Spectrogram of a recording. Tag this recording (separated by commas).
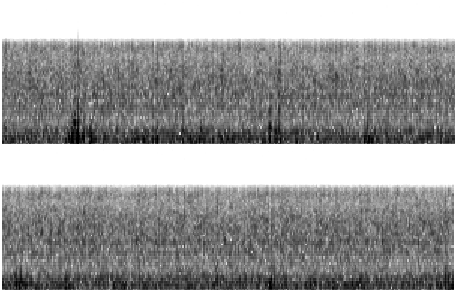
wind noise, Wind noise (microphone)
